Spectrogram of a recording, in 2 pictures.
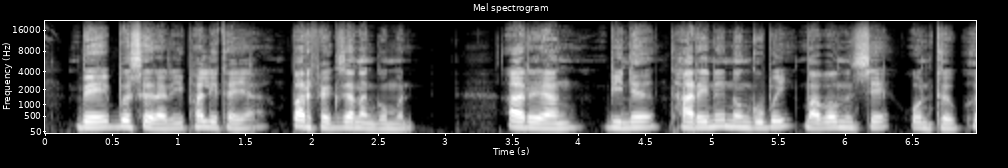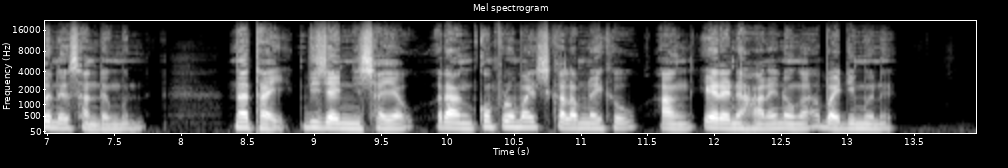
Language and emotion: Bodo, sad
